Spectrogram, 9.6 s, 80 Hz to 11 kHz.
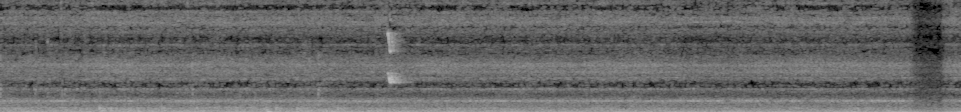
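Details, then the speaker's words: Coleman 502 one-burner camping stove, about 50 years old, cold January day, fuel heated through the generator: steady, even hissing roar with a low hum and no sputtering or surging as it reaches a clean blue flame. "And what you're shooting for is that blue flame. And you can hear it when it starts doing good."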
